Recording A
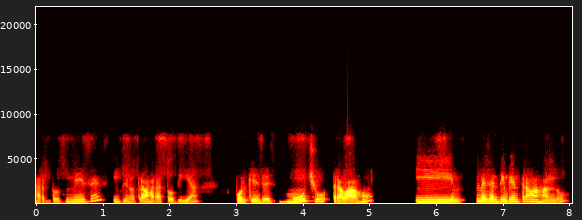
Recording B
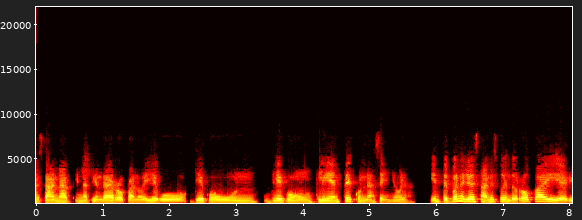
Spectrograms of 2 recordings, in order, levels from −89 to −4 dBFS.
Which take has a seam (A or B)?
A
